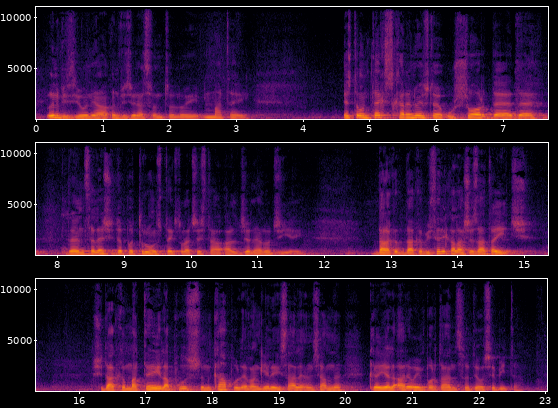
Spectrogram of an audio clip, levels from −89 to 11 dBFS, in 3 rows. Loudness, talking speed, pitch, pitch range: -23 LUFS, 120 wpm, 130 Hz, 120-150 Hz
